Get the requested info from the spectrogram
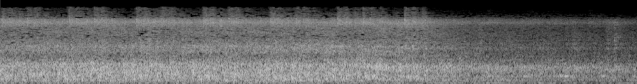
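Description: Express train of red-and-grey Rajdhani-style coaches passing at speed: steady wheel rumble with a clickety-clack over the rail joints about three times a second. It fades from about four seconds in as the last coach draws away.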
